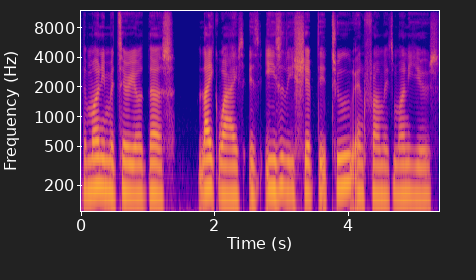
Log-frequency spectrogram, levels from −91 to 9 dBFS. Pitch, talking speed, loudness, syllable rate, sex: 165 Hz, 155 wpm, -19 LUFS, 5.1 syllables/s, female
